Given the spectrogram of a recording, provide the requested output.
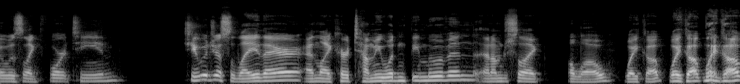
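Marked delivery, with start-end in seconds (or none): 5.7-7.4 anxious, urgent, worried calling out. Retelling trying to wake an old dog who lay still: imitating anxious waking. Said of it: "all that anxiety".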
